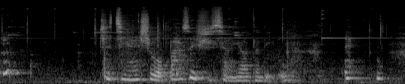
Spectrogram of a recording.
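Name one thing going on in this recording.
A middle-aged woman speaks with delight close by.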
